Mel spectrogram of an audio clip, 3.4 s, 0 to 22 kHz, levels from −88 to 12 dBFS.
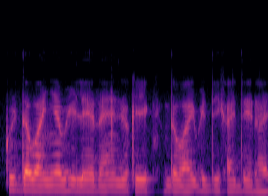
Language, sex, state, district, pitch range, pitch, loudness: Hindi, male, Chhattisgarh, Korba, 115-120 Hz, 120 Hz, -29 LUFS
